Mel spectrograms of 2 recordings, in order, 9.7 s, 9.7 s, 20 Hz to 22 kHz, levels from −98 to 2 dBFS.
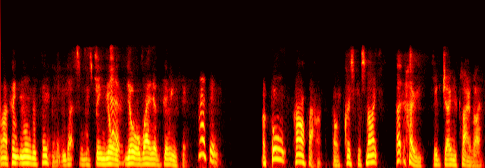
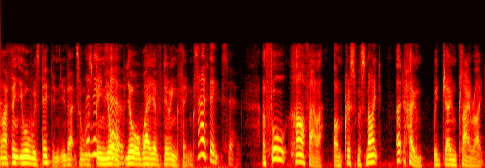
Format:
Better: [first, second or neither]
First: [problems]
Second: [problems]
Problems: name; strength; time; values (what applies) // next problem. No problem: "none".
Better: second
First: noise reduction (neural mask model Resemble Enhance denoiser)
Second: none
